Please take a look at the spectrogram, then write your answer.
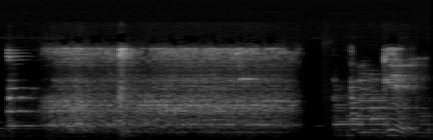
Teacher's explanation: As we make that sound, note how the base of the tongue blocks the throat. That is what the Korean G looks like.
